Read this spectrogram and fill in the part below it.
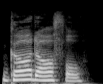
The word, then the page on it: god awful: American English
